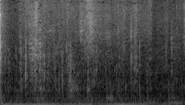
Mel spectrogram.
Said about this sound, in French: Flip, flap, flip, flap. Mais que se passe-t-il dehors Souris entend une voix et des bruits de pas.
